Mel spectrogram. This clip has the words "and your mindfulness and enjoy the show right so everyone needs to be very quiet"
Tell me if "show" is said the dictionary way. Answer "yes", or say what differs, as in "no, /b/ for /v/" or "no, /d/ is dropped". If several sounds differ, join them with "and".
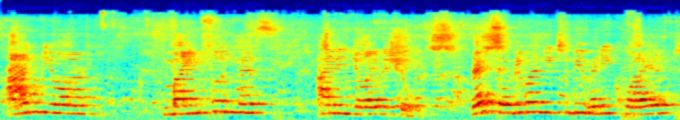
yes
